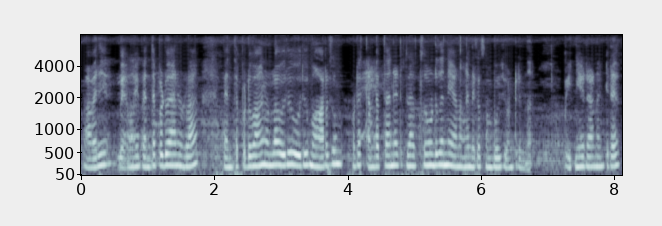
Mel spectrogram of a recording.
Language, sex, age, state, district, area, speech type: Malayalam, female, 18-30, Kerala, Idukki, rural, spontaneous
